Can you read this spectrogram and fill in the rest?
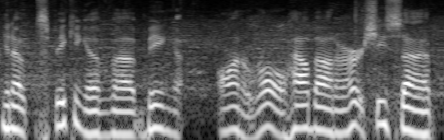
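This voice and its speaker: A man giving color commentary at a volleyball match, casual and halting. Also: fairly high pitch, steady tone, background noise. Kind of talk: sports broadcast commentary.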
